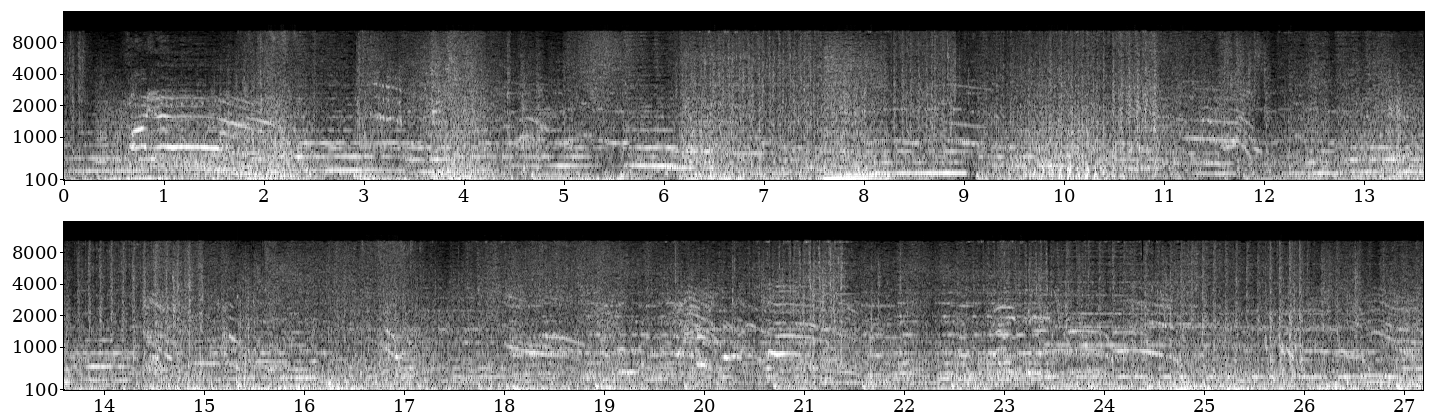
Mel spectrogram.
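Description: Battle gunfire in a movie scene with troops attacking on both flanks, heard as dense, continuous volleys of shots and crashing impacts layered under shouting voices and a loud score.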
